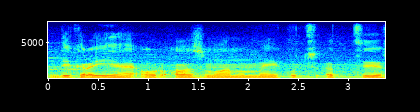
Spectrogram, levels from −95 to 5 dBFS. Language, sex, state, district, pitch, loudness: Hindi, female, Haryana, Charkhi Dadri, 95 Hz, -20 LUFS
